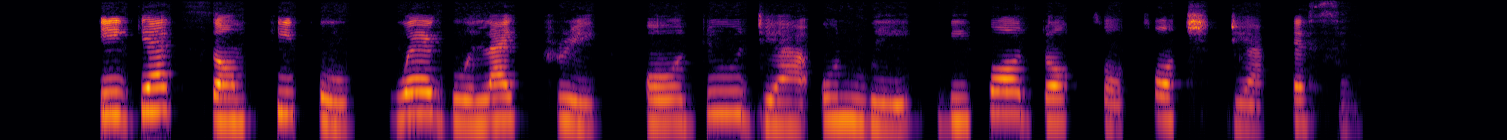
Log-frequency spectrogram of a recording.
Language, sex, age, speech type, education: Nigerian Pidgin, female, 15-29, spontaneous, tertiary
